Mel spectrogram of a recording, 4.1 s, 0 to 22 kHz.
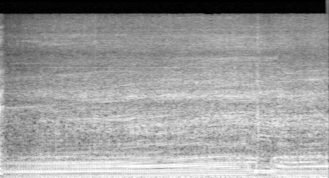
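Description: Royal Enfield Meteor 350's air-cooled 349cc single-cylinder engine pulling under acceleration, its pitch rising steadily. About three seconds in the pitch drops suddenly with a gear change, then climbs again.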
